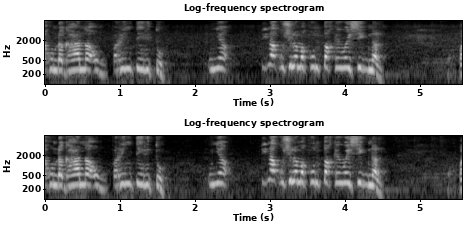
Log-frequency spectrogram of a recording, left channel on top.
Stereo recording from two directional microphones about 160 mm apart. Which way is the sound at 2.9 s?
30° right (ahead or behind).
